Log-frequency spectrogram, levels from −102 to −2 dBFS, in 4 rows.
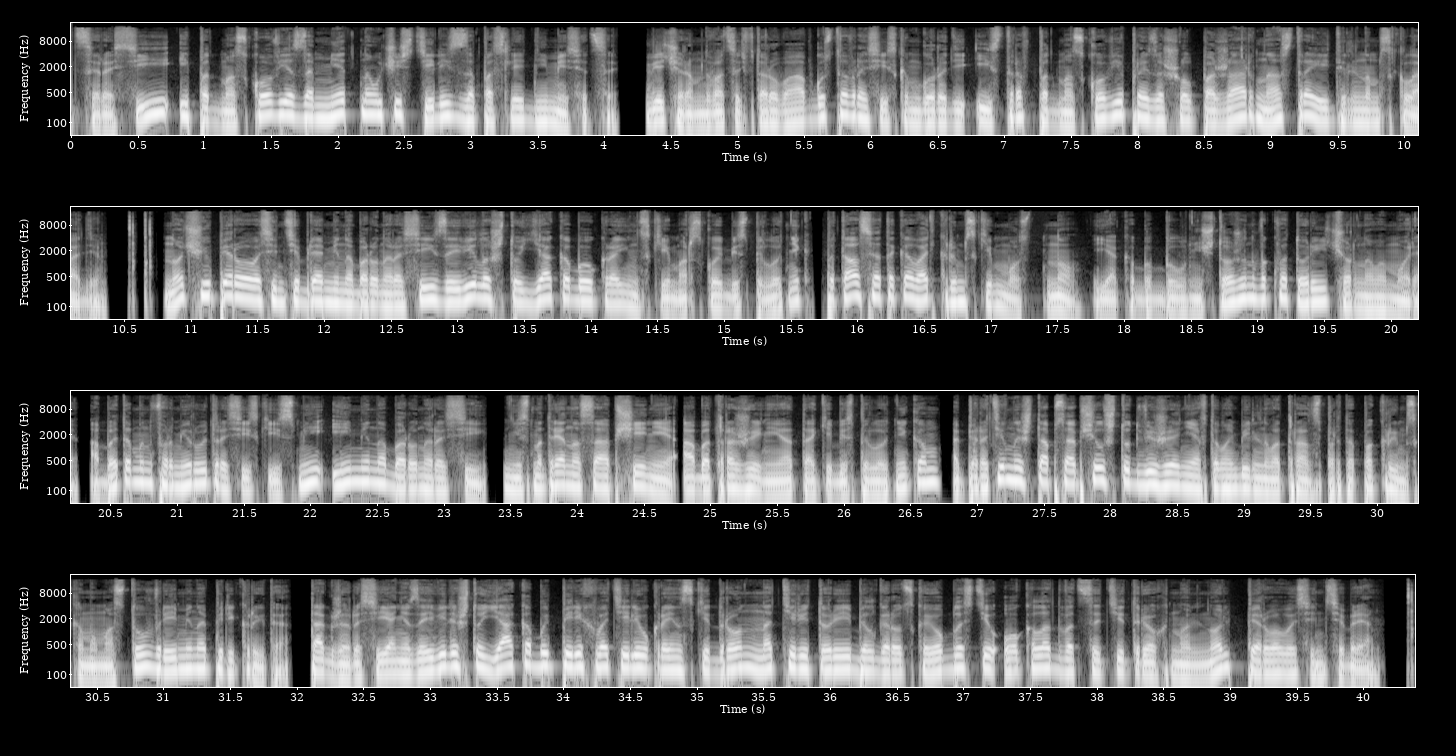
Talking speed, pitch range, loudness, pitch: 130 wpm, 95-140 Hz, -15 LUFS, 115 Hz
